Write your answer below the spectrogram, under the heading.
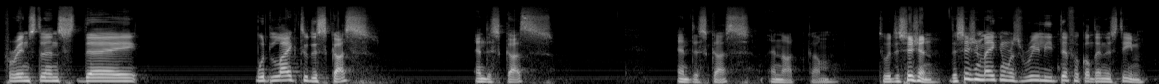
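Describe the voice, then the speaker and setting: Gravelly Dutch-accented man giving a talk. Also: on the high side, lively intonation, fairly bright tone. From Netherlands. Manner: hesitant, many fillers, pauses. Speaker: conference speaker, agile coach. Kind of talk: conference talk.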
